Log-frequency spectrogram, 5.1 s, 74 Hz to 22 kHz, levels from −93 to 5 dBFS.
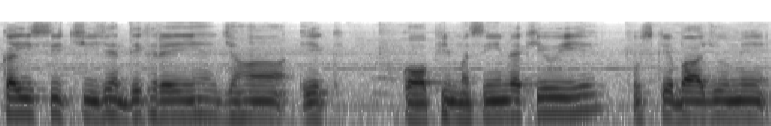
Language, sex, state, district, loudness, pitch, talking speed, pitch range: Hindi, male, Madhya Pradesh, Katni, -17 LUFS, 120 Hz, 185 wpm, 115-125 Hz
